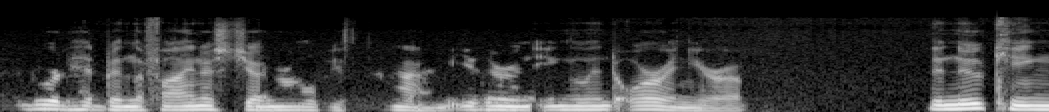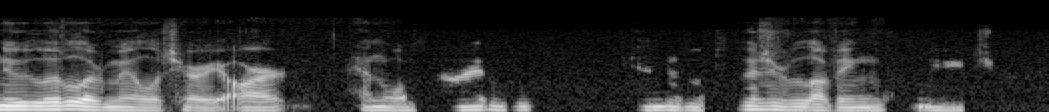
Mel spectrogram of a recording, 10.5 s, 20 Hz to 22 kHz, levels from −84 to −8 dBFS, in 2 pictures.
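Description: Through the whole clip the speech has a grainy, breathy upper edge, which points to Bluetooth LC3 compression. The coarse texture fits a transform codec running short 7.5 ms frames at around 48 kbps. At that rate the encoder keeps too few bits for the top of the spectrum. It fills the gaps with noise. The codec damage is plainly audible.

From 0.0 to 0.38 s the speech is pushed far down, by about 35 dB at its deepest. This is speech suppressed in double talk. The likely cause is an echo canceller that heard both sides at once and could not tell its own talker from the loudspeaker echo, so it ducked the whole signal. A longer, milder dip of about 15 dB runs from 1.33 to 2.78 s.

Inside that dip, from 2.08 to 2.11 s, there is a brief noisy smear of about 15 ms. These are lost LE Audio frames. The gap fits two missing 7.5 ms frames. The decoder rebuilt them by repeating the last spectrum with scrambled phase, so the sound turns hazy instead of going silent.

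Later the double-talk suppression returns three times. It pulls the speech down by about 25 dB from 7.26 to 7.99 s, about 20 dB from 8.41 to 9.0 s, and about 30 dB from 9.77 to 10.41 s. In each span the speech sinks, then recovers.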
